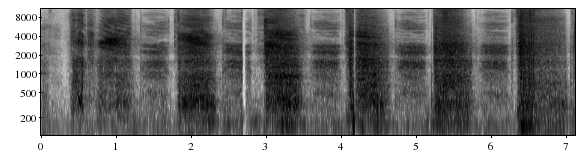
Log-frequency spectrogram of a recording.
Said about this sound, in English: For example, if I breathe into this,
